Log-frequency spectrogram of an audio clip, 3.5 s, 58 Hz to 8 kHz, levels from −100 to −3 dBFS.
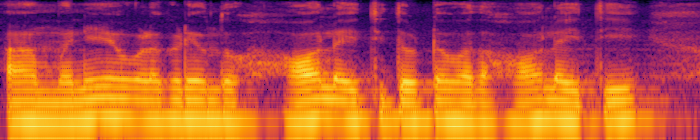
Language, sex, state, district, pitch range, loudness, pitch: Kannada, male, Karnataka, Bidar, 110-115 Hz, -20 LUFS, 115 Hz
